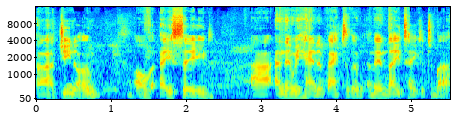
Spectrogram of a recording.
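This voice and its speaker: With an Australian accent, a man talks at a moderate pace and medium pitch, his pitch varying in an ordinary way, while music plays in the background. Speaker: company CEO and scientist. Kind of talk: business interview. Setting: stock exchange floor. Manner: hesitant, many fillers.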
